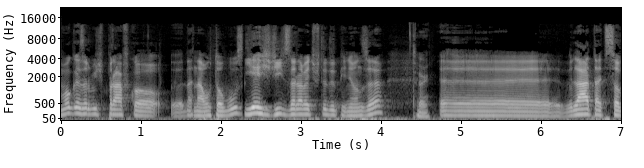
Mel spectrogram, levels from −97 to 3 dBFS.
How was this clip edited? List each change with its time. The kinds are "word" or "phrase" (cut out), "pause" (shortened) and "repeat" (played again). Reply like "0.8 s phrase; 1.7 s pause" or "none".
1.7 s word; 2.3 s word; 3.4 s word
